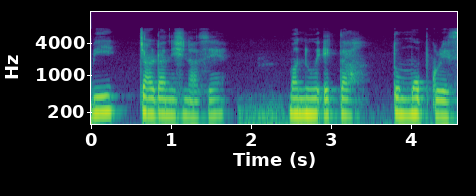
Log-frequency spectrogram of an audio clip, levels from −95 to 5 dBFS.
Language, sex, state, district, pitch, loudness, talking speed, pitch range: Nagamese, female, Nagaland, Kohima, 180 Hz, -17 LUFS, 130 wpm, 175-185 Hz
